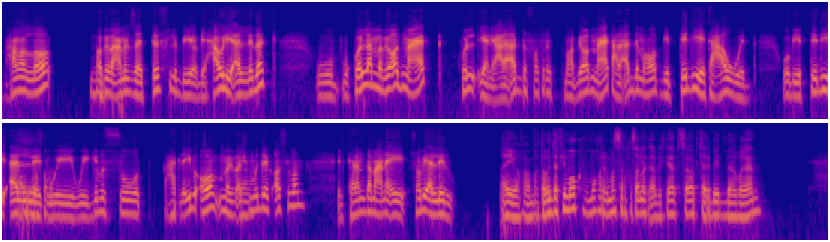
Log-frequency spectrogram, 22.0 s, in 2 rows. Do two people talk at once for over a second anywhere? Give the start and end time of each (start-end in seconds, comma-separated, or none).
none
